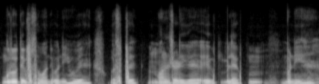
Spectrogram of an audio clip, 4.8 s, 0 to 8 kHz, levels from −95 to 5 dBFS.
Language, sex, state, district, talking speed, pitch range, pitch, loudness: Hindi, male, Jharkhand, Sahebganj, 185 wpm, 125-135 Hz, 130 Hz, -22 LUFS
